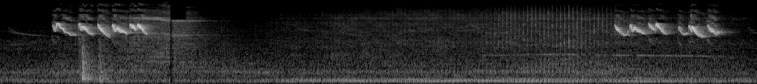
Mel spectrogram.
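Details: Caged Japanese white-eye singing the líu style while spreading its wings: two bursts of rapid, very high, sharp twittering notes, separated by a quiet stretch with faint low traffic hum.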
